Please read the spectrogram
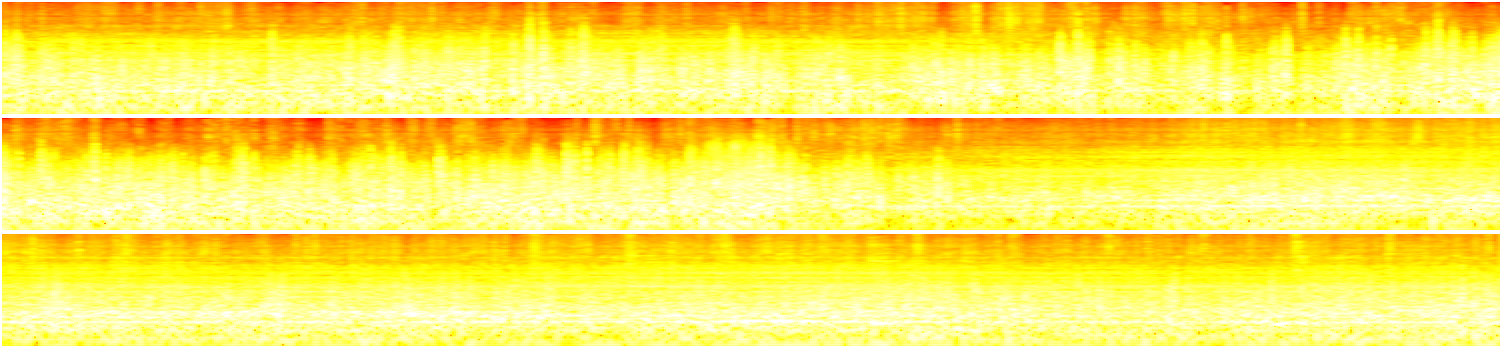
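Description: Small motorboat's engine running steadily under way, with wind buffeting the microphone; its steady hum comes through more clearly in the second half.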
